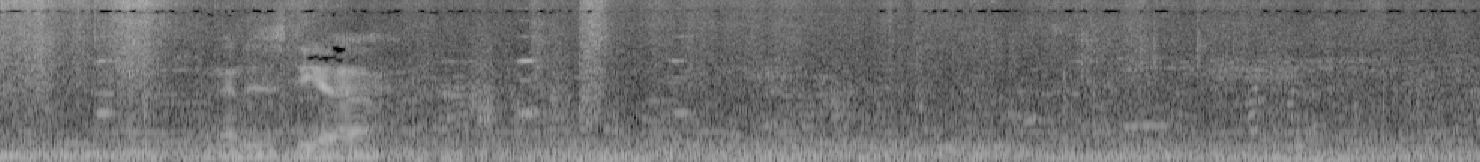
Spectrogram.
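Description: A shopping cart rattles as it rolls.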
